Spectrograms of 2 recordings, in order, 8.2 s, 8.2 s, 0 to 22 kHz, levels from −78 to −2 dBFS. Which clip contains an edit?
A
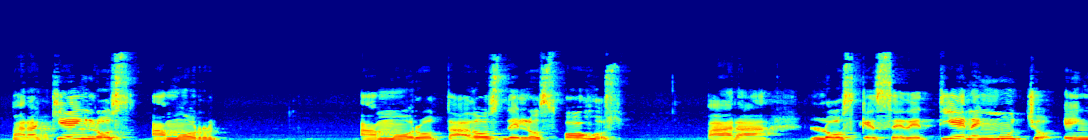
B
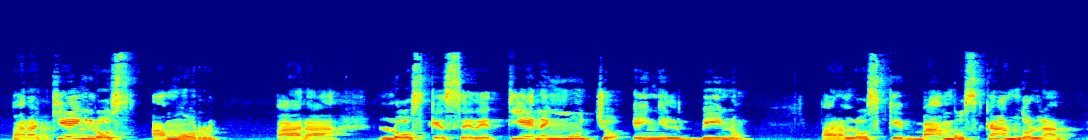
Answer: B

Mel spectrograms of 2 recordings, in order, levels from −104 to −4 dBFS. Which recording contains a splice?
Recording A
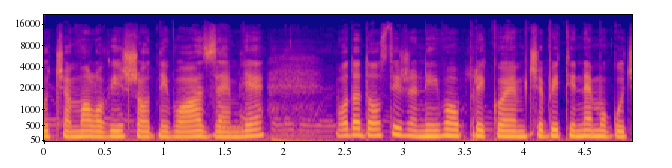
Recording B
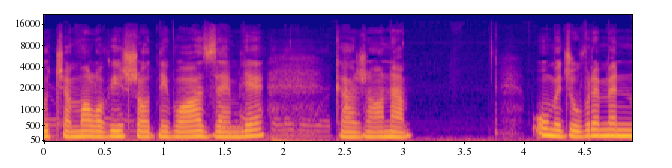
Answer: B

